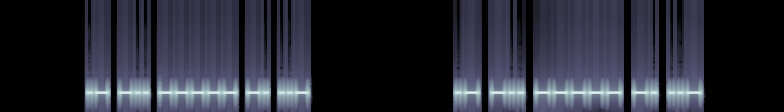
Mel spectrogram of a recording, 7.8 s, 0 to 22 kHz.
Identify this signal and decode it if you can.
Morse code, heard as a keyed tone, about 28 wpm, 700 Hz. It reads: AD0NU AD0NU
